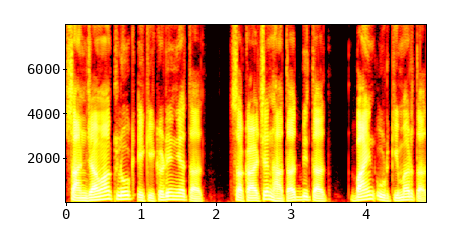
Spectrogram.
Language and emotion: Goan Konkani, neutral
